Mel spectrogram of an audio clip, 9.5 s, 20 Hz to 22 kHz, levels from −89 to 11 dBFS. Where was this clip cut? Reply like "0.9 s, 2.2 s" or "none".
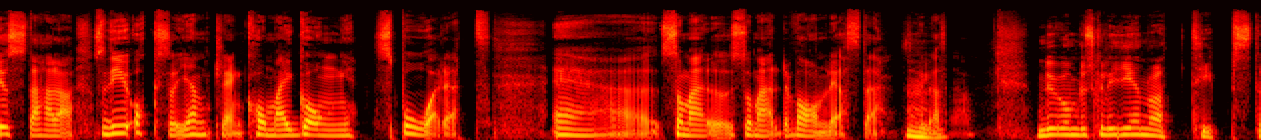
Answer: none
